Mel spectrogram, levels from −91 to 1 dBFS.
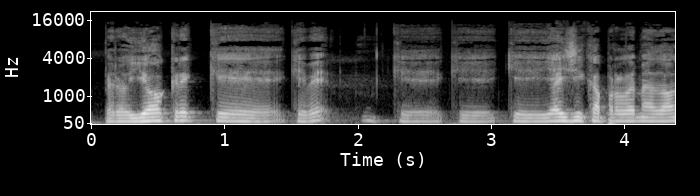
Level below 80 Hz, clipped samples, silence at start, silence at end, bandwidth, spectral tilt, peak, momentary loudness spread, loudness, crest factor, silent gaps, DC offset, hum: -44 dBFS; under 0.1%; 0.1 s; 0 s; 13 kHz; -6.5 dB/octave; -2 dBFS; 16 LU; -20 LUFS; 18 dB; none; under 0.1%; none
